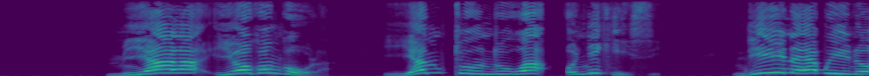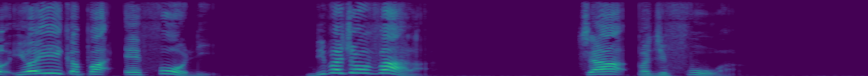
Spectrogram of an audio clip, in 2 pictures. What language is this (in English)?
Nyanja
